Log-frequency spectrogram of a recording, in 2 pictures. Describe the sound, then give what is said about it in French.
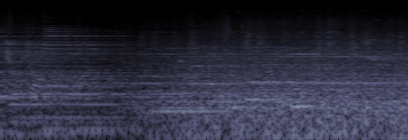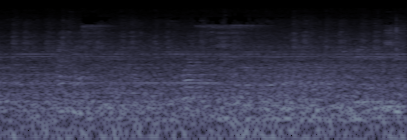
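Train arriving from Lyon at the Gare de Lyon railway station in Paris, heard as a loud, steady, broad rumble with rattling wheel clatter that continues without a break and swells slightly. “On est à Paris, à la gare de Lyon, et on attend le train en provenance de Lyon justement, avec Didier à l'intérieur”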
